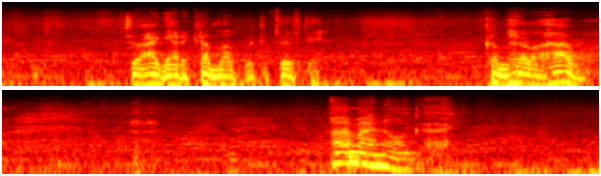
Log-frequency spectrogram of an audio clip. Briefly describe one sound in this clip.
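A second man answers in a low, measured voice.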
